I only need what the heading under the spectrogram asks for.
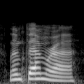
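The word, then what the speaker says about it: Liphemra: check out ly lyema I keep saying her name wrong she's going to kill me lyema that's how you say it and to find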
